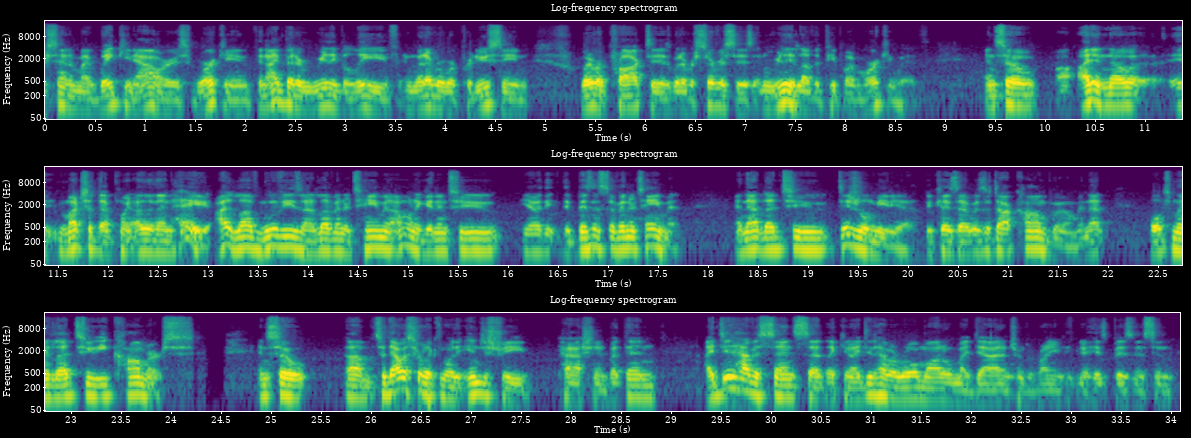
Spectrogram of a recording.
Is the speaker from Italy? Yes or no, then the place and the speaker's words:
no; New England, United States; And like, I grew up in New England, in the States.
